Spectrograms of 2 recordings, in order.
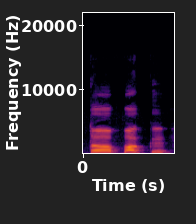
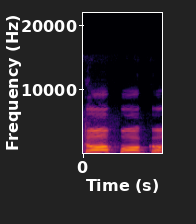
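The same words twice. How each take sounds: First: "तपक" joined as त-पक, loud; blended into one word. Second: "तपक" as "त, प, क", very loud; spelled letter by letter. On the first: Teacher urging pupils to try reading, blended. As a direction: close "तपक" on क. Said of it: "पढ़ने को प्रयास कीजिए". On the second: Teacher urging pupils to spell aloud, letter by letter. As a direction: punch out each letter of "तपक" separately. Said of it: "देखिए हिजे कीजिए ना". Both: Shown as a demonstration.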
